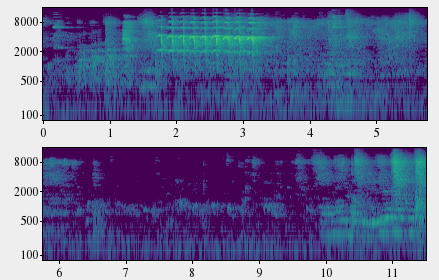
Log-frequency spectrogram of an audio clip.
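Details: Parrot calling after a shower: a burst of bright, rapidly repeated chirping notes in the first seconds, then softer scattered sounds and background noise.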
